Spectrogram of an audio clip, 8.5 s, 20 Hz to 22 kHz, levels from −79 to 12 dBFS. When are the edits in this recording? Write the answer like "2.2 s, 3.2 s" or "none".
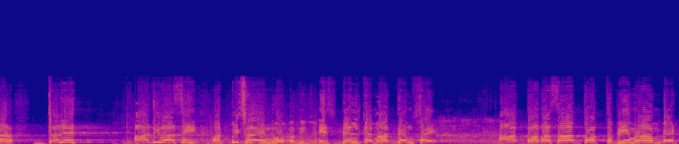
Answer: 3.9 s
